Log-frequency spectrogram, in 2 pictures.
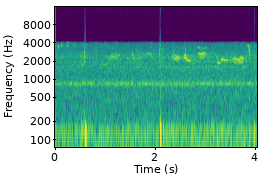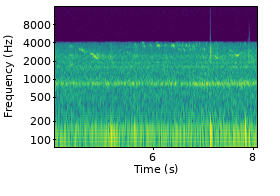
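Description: Small birds chirping and twittering over a steady low rumble, with three sharp knocks, the loudest about half a second and two seconds in and another about seven seconds in.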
